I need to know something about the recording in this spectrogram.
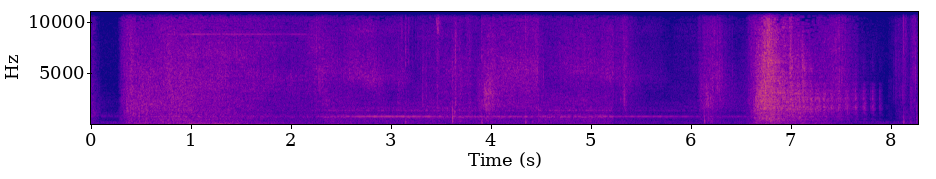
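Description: A gun fires a few shots.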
